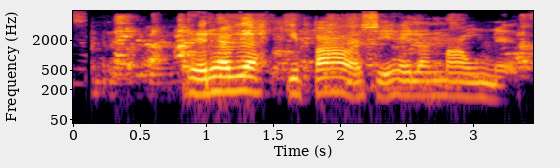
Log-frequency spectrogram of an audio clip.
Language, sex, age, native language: Icelandic, male, 13, Icelandic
